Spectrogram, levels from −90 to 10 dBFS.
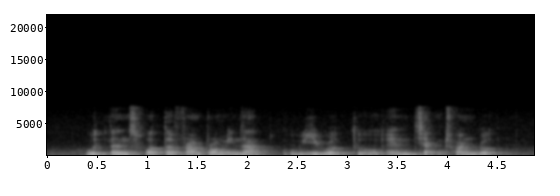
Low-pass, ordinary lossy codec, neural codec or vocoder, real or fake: none; none; none; real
